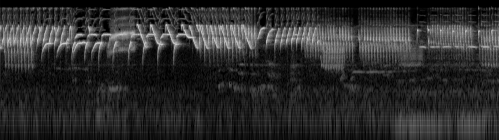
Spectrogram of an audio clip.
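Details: Long-running canary song played to train young canaries: varied rapid trills, chips and sweeping whistles in quick succession, shifting into buzzy rolls and ending with sustained high trilled phrases.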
